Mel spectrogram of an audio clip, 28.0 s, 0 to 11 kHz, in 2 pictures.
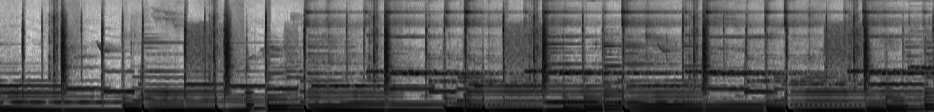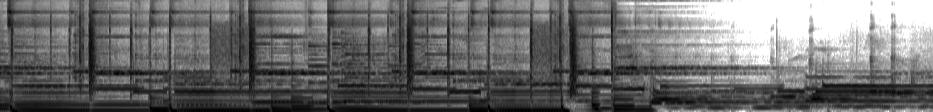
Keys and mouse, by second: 0.2 h, 1.0 ctrl+z, 3.0 r, 5.3 g, 8.5 z, 10.2 g, 11.8 click, 12.1 z, 13.5 click, 14.3 click, 14.7 ctrl+s, 16.2 click, 18.5 click, 19.1 click.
